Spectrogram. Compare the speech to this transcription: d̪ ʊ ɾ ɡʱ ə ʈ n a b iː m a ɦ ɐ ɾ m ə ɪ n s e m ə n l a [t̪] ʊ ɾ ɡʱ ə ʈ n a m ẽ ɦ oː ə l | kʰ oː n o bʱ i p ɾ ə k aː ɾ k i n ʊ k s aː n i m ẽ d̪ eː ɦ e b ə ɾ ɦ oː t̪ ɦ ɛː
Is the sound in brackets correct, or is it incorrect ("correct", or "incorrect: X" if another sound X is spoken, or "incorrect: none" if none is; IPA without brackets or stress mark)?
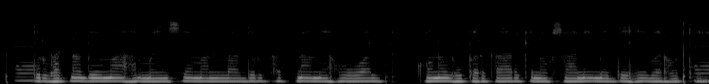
incorrect: d̪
